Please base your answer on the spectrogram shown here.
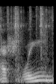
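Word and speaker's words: Aislin: Question number five was submitted by uh I believe this is Ashen is how you pronounce this. A I S L I N.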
